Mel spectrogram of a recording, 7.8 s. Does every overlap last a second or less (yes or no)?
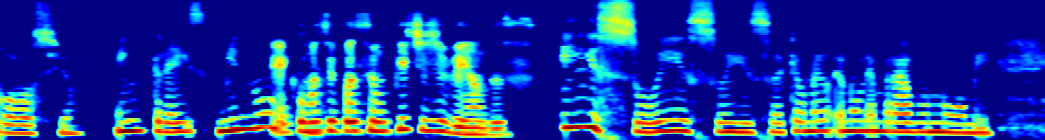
yes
